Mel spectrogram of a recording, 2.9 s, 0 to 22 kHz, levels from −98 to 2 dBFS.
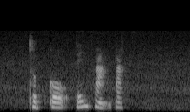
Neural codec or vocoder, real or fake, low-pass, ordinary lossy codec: none; real; 7.2 kHz; MP3, 64 kbps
